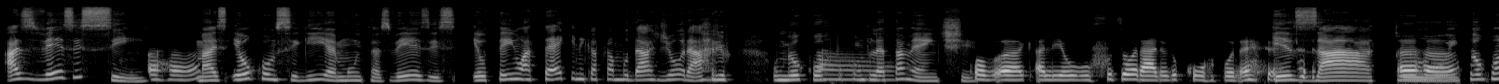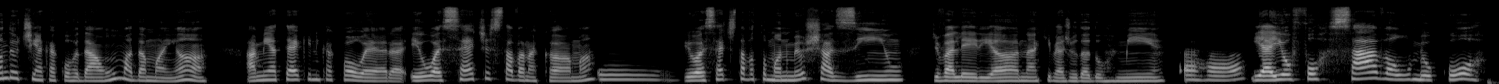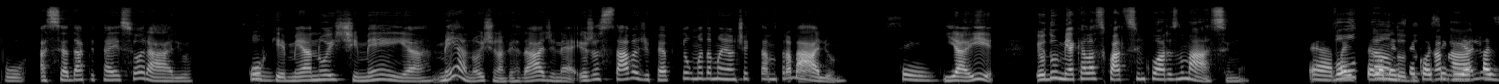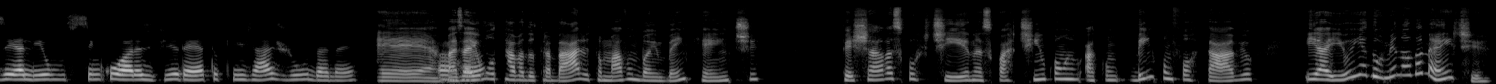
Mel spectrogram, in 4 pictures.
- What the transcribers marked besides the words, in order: laughing while speaking: "horário"; giggle
- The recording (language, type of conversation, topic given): Portuguese, podcast, Quando vale a pena tirar um cochilo?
